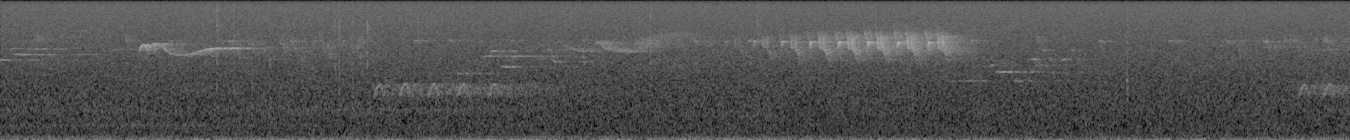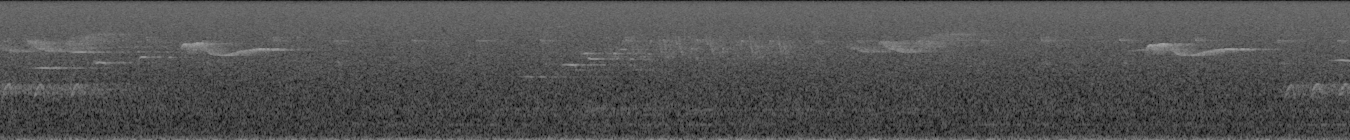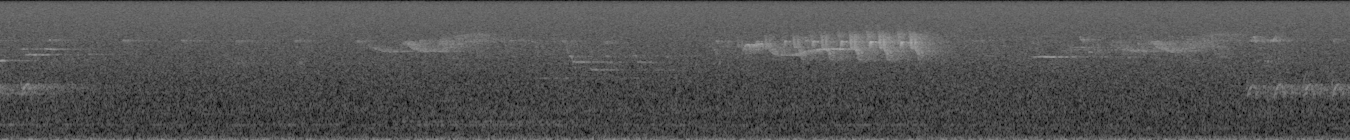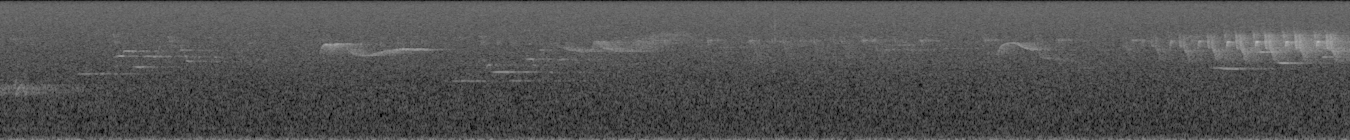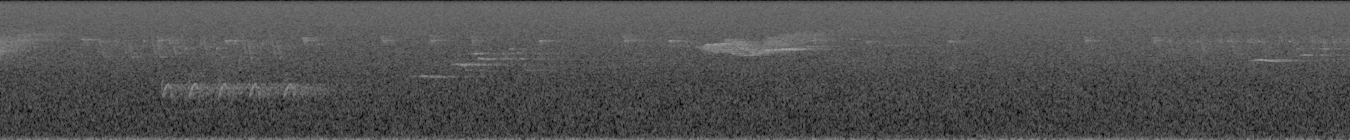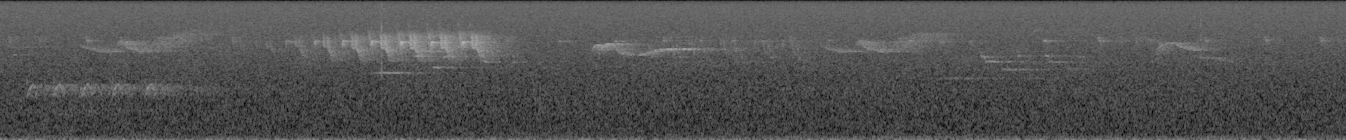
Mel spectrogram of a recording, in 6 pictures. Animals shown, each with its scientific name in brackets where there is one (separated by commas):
Black-throated Blue Warbler (Setophaga caerulescens), Ovenbird (Seiurus aurocapilla), Eastern Wood-Pewee (Contopus virens), American Crow (Corvus brachyrhynchos), Hermit Thrush (Catharus guttatus)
